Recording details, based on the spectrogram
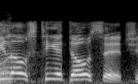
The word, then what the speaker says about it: Milos Teodosic: Milos Teodosic is the guy.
